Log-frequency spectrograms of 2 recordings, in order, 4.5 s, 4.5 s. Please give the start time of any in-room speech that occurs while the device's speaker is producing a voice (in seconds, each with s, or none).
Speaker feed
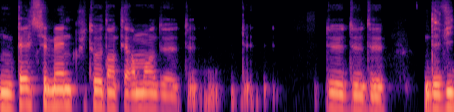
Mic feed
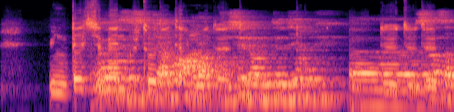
0.9 s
